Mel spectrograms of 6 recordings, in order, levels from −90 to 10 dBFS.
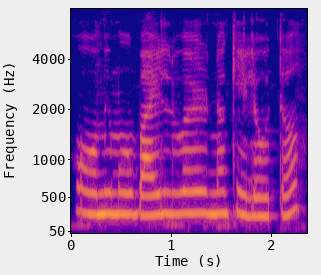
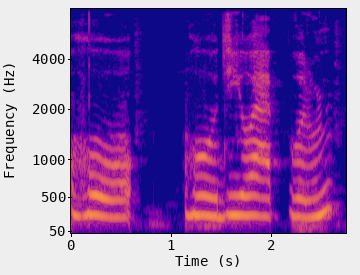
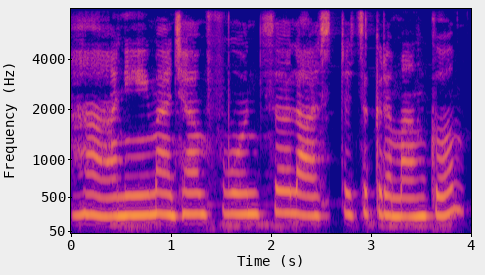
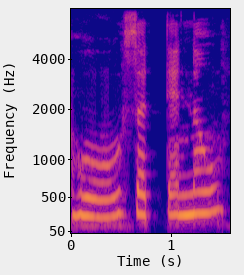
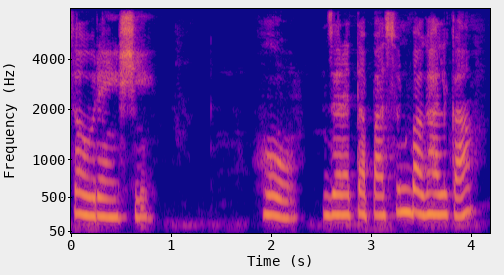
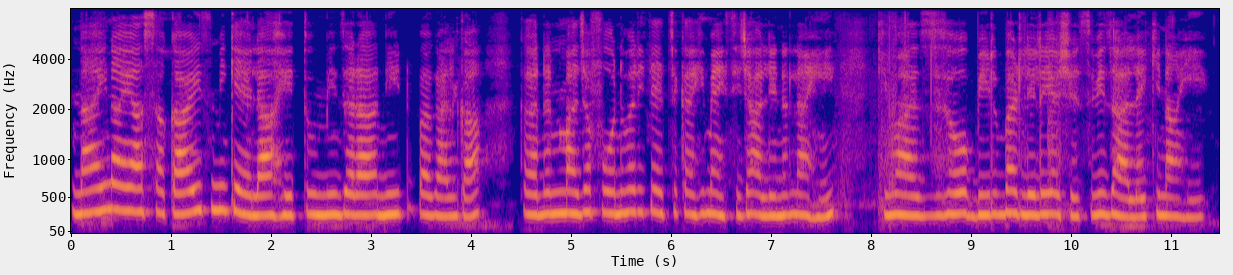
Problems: background sounds at intervals, background conversations at intervals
